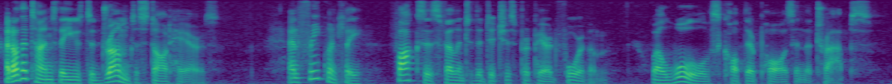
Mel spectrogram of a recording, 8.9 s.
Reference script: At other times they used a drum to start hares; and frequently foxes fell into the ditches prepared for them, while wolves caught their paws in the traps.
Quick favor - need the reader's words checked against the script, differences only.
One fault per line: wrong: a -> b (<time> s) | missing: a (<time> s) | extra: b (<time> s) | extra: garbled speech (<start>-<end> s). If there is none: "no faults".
no faults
